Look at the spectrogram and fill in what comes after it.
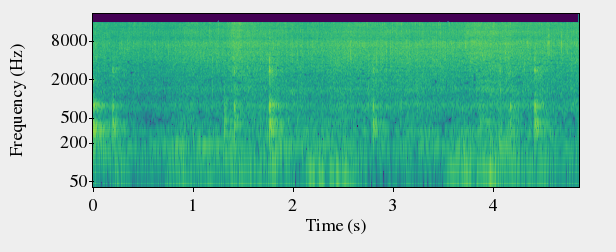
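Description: Steel spoon stirring coarsely ground black chickpeas and spices frying in oil in an aluminium pressure cooker, a steady sizzle with a few light clicks of the spoon against the pot.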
